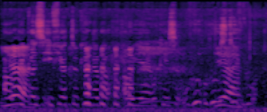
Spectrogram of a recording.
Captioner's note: laughter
